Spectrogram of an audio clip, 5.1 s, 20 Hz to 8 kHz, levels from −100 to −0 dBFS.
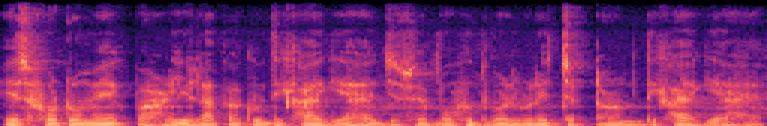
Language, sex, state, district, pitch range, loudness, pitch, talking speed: Hindi, male, Jharkhand, Deoghar, 100-110 Hz, -19 LUFS, 105 Hz, 210 wpm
